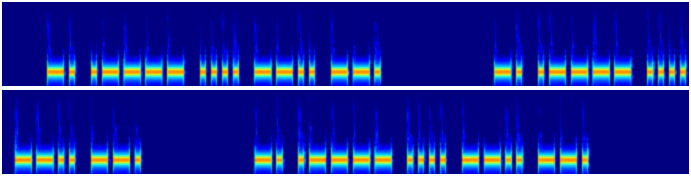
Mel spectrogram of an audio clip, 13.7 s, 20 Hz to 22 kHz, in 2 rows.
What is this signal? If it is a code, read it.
Morse code, heard as a keyed tone, about 22 wpm, 700 Hz. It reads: N1HZG N1HZG N1HZG
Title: USA Call Signs - 5 Characters - Repeated 3x - 22wpm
